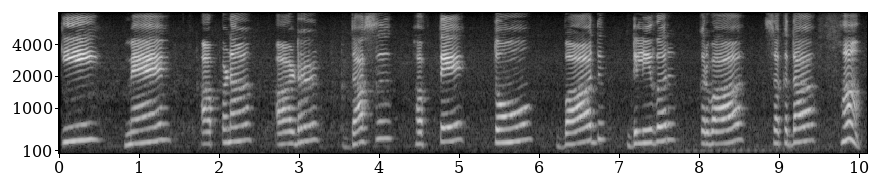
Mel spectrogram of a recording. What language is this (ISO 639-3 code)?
pan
